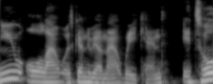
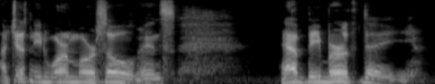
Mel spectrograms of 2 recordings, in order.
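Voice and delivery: deep, rough, creaky drawl, wrestler voice; 4 semitones lower than usual. Asked to say happy birthday in character, you do it in The Undertaker voice. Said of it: "Can I have [name] say happy birthday as The Undertaker?".

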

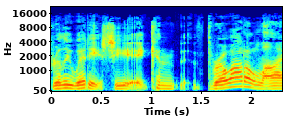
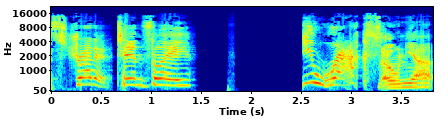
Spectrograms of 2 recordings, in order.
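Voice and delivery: mock very high cheering yell, full-lung shrieking; 13 semitones higher than usual. Retelling how Ramona behaves at a fashion show, imitating Ramona shouting at the top of her lungs. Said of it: "shouting at the top of her lungs".

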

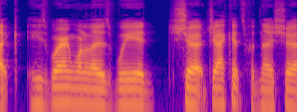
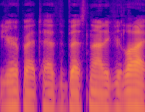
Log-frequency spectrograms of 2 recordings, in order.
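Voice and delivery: mock creepy tone, lower and quieter; 3 semitones lower, 5 dB quieter than usual. Retelling a movie scene where he locks her in a bedroom: imitating a creepy voice. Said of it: "And then he goes all creepy".

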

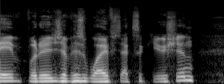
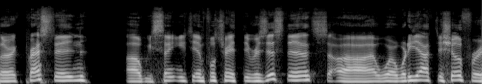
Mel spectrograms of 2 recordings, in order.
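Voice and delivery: plain

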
